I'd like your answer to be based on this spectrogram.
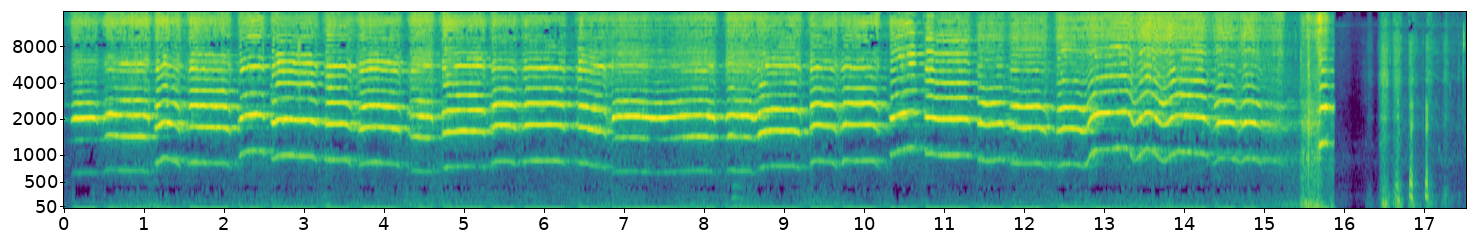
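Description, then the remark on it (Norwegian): A loud, bright celebratory jingle, played for footballer Edvard Tagseth as the day's best player on the pitch, plays alone: a squeaky, whistle-like melody with swooping, sliding notes runs for about sixteen seconds, then cuts off abruptly with a short noisy burst. “Det var kjempebra, og han får en jingle, og vi kjører nå.”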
